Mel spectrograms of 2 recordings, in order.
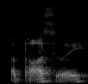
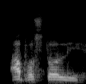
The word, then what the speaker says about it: Apostoli: did you come up with your name uh apostly am I saying it right apostoli so that's actually like just my name like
